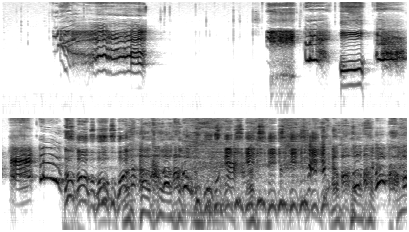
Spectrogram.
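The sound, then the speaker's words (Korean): A voice imitates a window-cleaning gorilla startled by its own reflection in the window: one strained, high-pitched cry, then a quick run of short, sharp vocal bursts, giving way to loud, sustained laughter. “창문 닦는 고릴라가 창문에 비친 본인의 모습을 보고 놀라는 어.”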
